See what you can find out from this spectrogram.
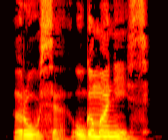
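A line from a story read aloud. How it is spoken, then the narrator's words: Muttered. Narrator (Russian): пробормотал я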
